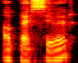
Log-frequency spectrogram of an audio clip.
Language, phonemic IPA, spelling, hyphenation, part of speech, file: Norwegian Bokmål, /aˈbɛsːɪʋər/, abessiver, ab‧es‧siv‧er, noun, NB - Pronunciation of Norwegian Bokmål «abessiver».ogg
- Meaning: indefinite plural of abessiv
